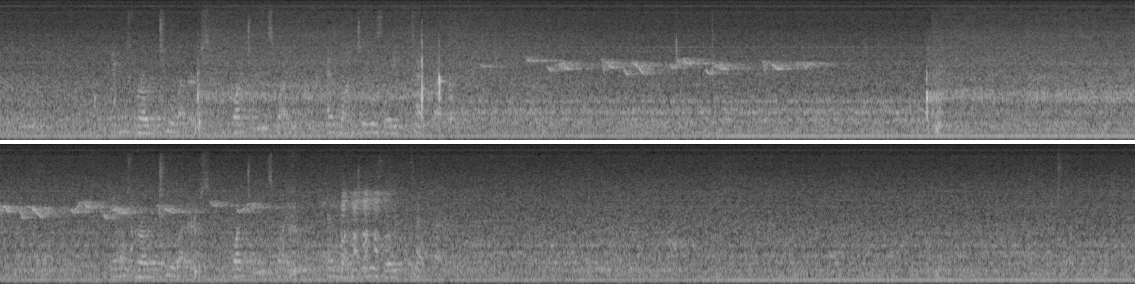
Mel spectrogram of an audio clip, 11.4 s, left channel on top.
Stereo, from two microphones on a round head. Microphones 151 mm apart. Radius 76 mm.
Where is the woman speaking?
10° right (ahead or behind), 4 m; by 4.6 s 40° left (ahead or behind), 2 m.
